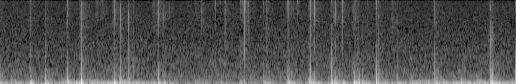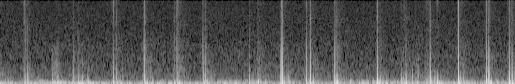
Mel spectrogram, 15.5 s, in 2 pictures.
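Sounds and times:
hand sounds: 0:00.0 - 0:15.4.

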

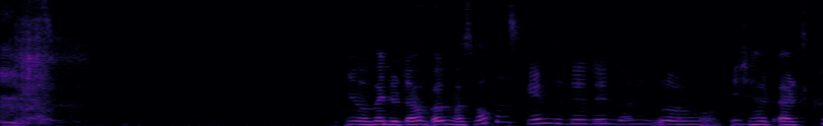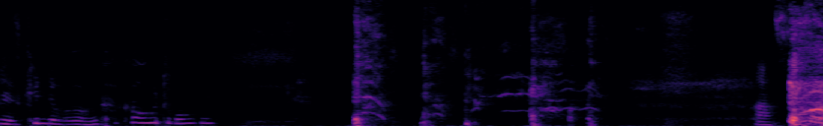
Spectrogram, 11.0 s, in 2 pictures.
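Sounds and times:
speech: 0:02.3 - 0:08.0, 0:10.5 - 0:10.9
coughing fit after inhaling a piece of döner meat: 0:07.8 - 0:09.6, 0:10.7 - 0:10.9.

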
